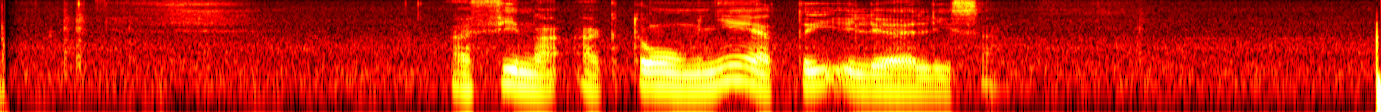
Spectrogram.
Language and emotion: Russian, neutral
